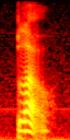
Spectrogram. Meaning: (verb) 1. To produce an air current 2. To propel by an air current (or, if under water, a water current), usually with the mouth 3. To be propelled by an air current
- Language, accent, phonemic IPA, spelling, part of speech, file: English, US, /bloʊ/, blow, verb / noun / interjection / adjective, En-us-blow.ogg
